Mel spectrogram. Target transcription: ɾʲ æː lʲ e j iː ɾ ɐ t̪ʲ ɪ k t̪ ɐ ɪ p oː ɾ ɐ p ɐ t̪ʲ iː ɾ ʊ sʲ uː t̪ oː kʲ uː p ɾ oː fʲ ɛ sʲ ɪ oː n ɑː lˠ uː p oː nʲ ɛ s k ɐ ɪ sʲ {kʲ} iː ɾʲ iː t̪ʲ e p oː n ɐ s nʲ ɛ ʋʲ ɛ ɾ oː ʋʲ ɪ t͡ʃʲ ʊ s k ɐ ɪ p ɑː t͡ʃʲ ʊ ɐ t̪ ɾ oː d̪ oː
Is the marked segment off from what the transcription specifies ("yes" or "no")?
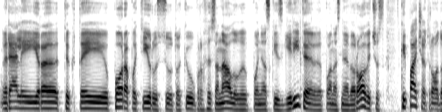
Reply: yes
